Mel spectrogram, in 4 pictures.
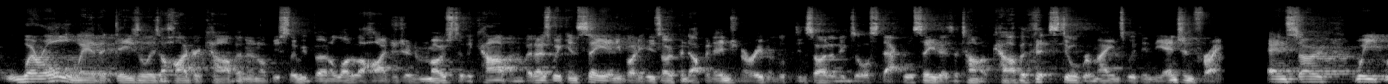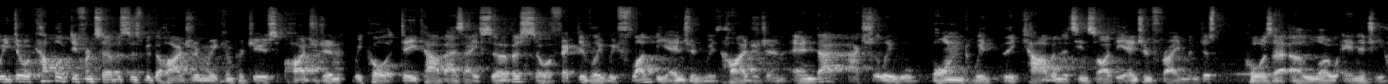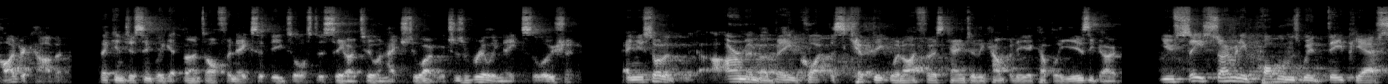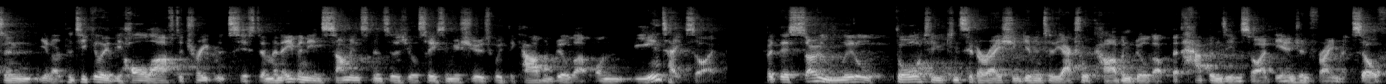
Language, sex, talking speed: English, male, 215 wpm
